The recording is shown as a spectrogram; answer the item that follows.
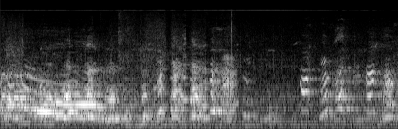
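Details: Captive red wolf family at the Tallahassee Museum, ten-month-old pups (three males, one female) and parents, howls in chorus in response to a distant ambulance: long wavering tones with higher broken yips and whines.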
